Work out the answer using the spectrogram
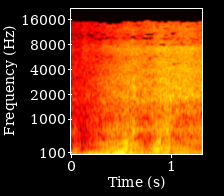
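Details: Hyundai Eon after hard-starting repair, injector O-ring replaced: short crank of about three to four counts, then the engine fires promptly and holds a steady low rumble; quick, clean start.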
